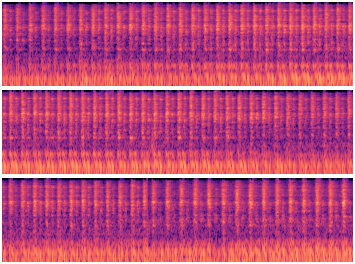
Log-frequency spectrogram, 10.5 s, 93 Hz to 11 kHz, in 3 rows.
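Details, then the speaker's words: Ford 6.8 V10 whose spark plug blew out of a rear cylinder (believed number five), breaking the coil pack: loud rapid puffing on every firing over a rough idle as combustion gas escapes the plug hole. "you guys will get to have a listen to this thing makes all kinds of Racket puff puff puff puff"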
